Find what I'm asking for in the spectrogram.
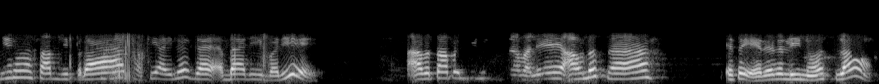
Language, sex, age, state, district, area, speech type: Nepali, female, 45-60, West Bengal, Jalpaiguri, urban, conversation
